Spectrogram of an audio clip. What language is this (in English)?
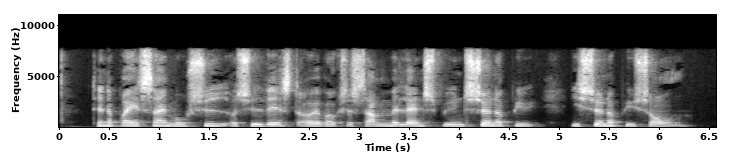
Danish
